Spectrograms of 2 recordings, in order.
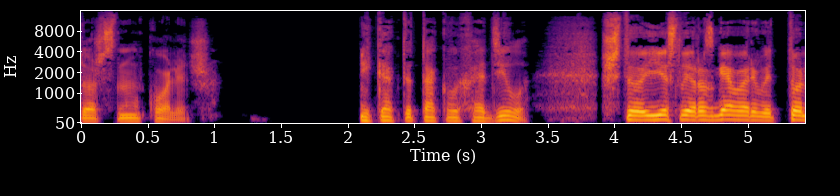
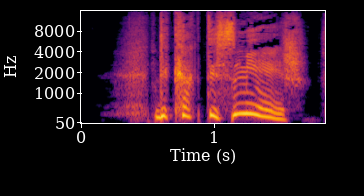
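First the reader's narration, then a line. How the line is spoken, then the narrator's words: Outraged cry. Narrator (Russian): вскрикнула она, как будто Гарриет надругалась над памятью Либби и сказала что-то гадкое и непростительное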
